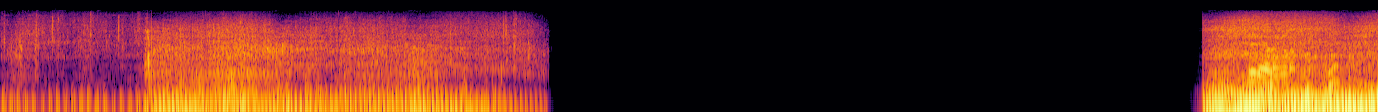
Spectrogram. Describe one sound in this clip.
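A motorbike engine rumbles while riding over a bumpy dirt track.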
